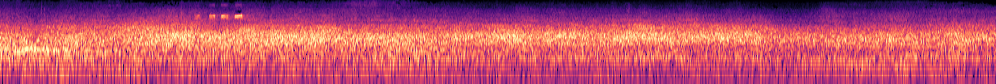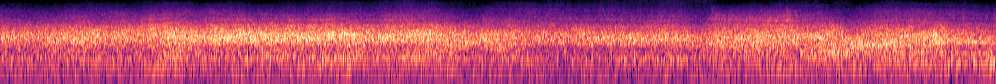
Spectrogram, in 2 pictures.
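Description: Continuous road traffic noise from cars, vans and lorries passing on a dual carriageway: mostly tyre noise, swelling and easing as vehicles go by. A lorry's low engine hum comes up near the end.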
